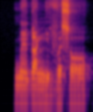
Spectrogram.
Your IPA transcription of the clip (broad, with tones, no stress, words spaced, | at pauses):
wɛ̃˧ɗa˧ ŋĩ˨ və˧sɔ˧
